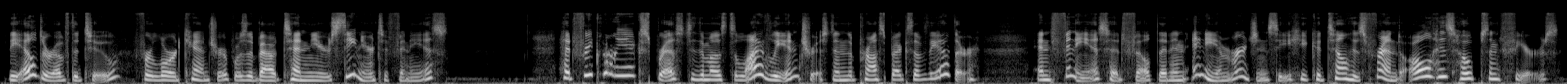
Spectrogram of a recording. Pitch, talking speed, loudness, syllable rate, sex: 245 Hz, 170 wpm, -19 LUFS, 5.0 syllables/s, female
